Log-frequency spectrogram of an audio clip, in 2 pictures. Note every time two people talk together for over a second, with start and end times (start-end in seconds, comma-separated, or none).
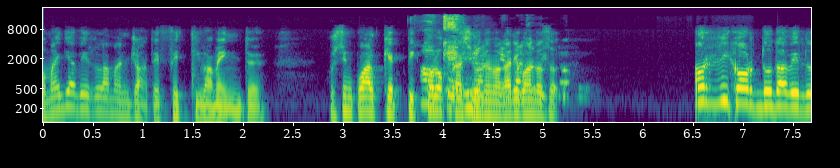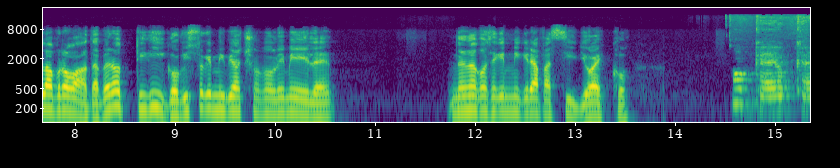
3.8-5.2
